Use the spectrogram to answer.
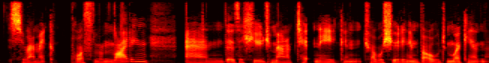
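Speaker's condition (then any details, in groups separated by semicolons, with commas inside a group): Profound deafness, progressive hearing loss, cochlear implants; born with moderate hearing loss about 30-40%, detected at three, total loss in 20s, bilateral cochlear implants; second implant last year after first, rehabilitation with surgeon, understands speech well even in noise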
